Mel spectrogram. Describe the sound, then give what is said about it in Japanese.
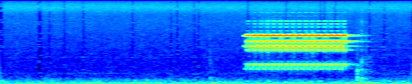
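A single bright electronic telephone ring lasts about a second, loud, with steady high tones, before it stops abruptly over a faint low background hum; it starts a phone call between a woman and a man. “女の人と男の人が電話で話しています。”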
